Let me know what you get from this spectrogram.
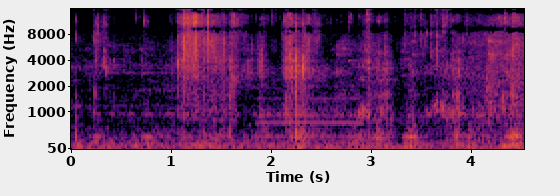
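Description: Crunching and chewing of a mouthful of crispy fried sweet potato and shrimp fritter, with louder crunches about one and two seconds in.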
